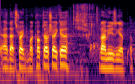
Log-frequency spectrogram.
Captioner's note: liquid running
